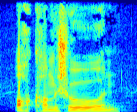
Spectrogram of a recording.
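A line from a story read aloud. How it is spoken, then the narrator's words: Lifeguard calling to boy. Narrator (German): rief der Bademeister zu dem zögernden Jungen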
